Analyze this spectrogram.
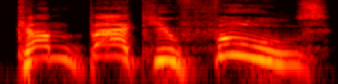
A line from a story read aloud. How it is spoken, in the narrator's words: He shouted after his soldiers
